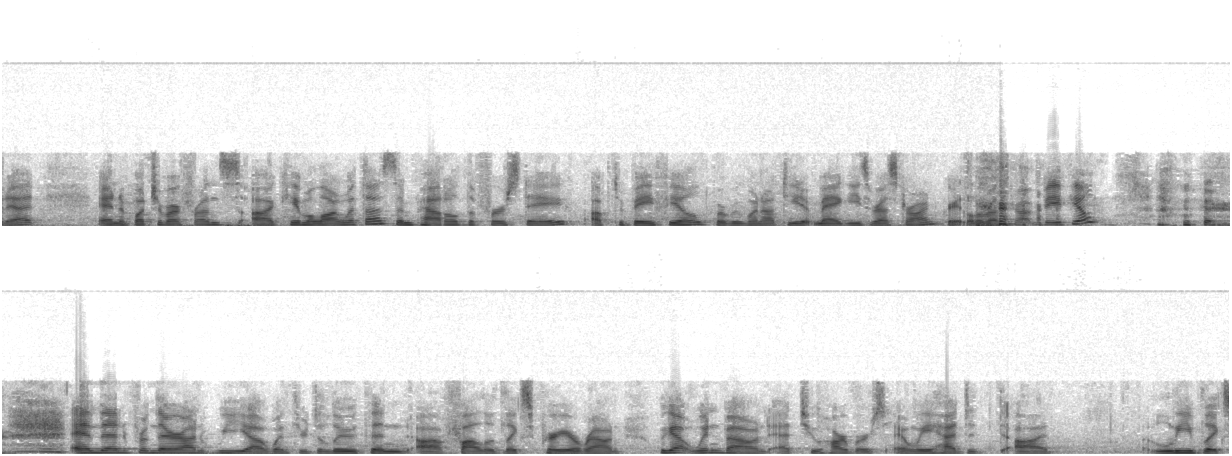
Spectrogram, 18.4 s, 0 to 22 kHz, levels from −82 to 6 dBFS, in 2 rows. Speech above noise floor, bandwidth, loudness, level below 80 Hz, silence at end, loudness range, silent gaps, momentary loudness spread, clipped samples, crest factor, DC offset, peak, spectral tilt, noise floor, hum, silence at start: 22 dB; 17 kHz; -18 LUFS; -44 dBFS; 0 s; 2 LU; none; 8 LU; under 0.1%; 18 dB; under 0.1%; 0 dBFS; -5 dB/octave; -41 dBFS; none; 0 s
